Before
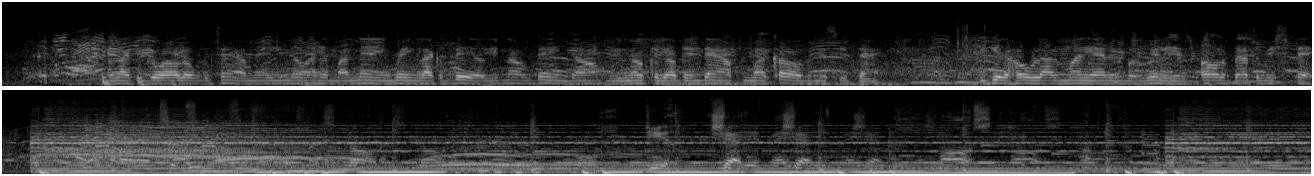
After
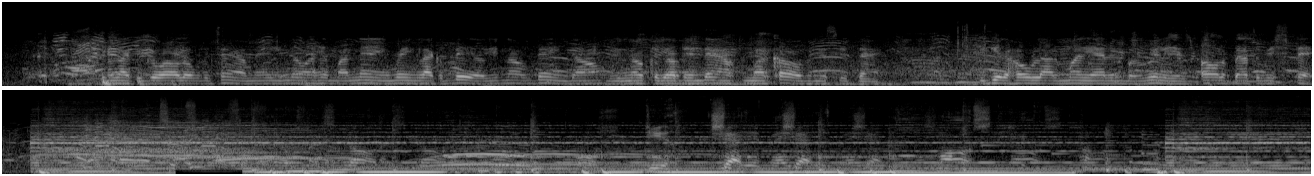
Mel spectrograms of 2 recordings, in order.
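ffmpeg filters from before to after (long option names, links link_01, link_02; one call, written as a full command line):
ffmpeg -i in.wav -filter_complex "[0:a]asettb=1/sr,asplit=3[link_01][link_02][link_03];[link_01]atrim=end=0.664[link_04];[link_02]atrim=start=0.66:end=1.27,asetpts=PTS-STARTPTS,afade=type=in:duration=0.004:curve=qsin,afade=type=out:start_time=0.606:duration=0.004:curve=qsin,lowshelf=frequency=200:gain=8[link_05];[link_03]atrim=start=1.266[link_06];[link_04][link_05]acrossfade=duration=0.004:curve1=hsin:curve2=qsin[link_07];[link_07][link_06]acrossfade=duration=0.004:curve1=qsin:curve2=hsin,asettb=1/sr,asplit=3[link_08][link_09][link_10];[link_08]atrim=end=2.754[link_11];[link_09]atrim=start=2.75:end=6.08,asetpts=PTS-STARTPTS,afade=type=in:duration=0.004:curve=qsin,afade=type=out:start_time=3.326:duration=0.004:curve=qsin,equalizer=frequency=5400:width=2:gain=-10[link_12];[link_10]atrim=start=6.076[link_13];[link_11][link_12]acrossfade=duration=0.004:curve1=hsin:curve2=qsin[link_14];[link_14][link_13]acrossfade=duration=0.004:curve1=qsin:curve2=hsin,asettb=1/sr,asplit=3[link_15][link_16][link_17];[link_15]atrim=end=6.624[link_18];[link_16]atrim=start=6.62:end=7.79,asetpts=PTS-STARTPTS,afade=type=in:duration=0.004:curve=qsin,afade=type=out:start_time=1.166:duration=0.004:curve=qsin,asplit=2[link_19][link_20];[link_20]adelay=30,volume=-6dB[link_21];[link_19][link_21]amix=inputs=2:normalize=0,atrim=end_sample=51597[link_22];[link_17]atrim=start=7.786[link_23];[link_18][link_22]acrossfade=duration=0.004:curve1=hsin:curve2=qsin[link_24];[link_24][link_23]acrossfade=duration=0.004:curve1=qsin:curve2=hsin,asettb=1/sr,asplit=3[link_25][link_26][link_27];[link_25]atrim=end=14.834[link_28];[link_26]atrim=start=14.83:end=15.51,asetpts=PTS-STARTPTS,afade=type=in:duration=0.004:curve=qsin,afade=type=out:start_time=0.676:duration=0.004:curve=qsin,highpass=frequency=340:width=0.5412,highpass=frequency=340:width=1.3066[link_29];[link_27]atrim=start=15.506[link_30];[link_28][link_29]acrossfade=duration=0.004:curve1=hsin:curve2=qsin[link_31];[link_31][link_30]acrossfade=duration=0.004:curve1=qsin:curve2=hsin,asettb=1/sr,asplit=3[link_32][link_33][link_34];[link_32]atrim=end=17.514[link_35];[link_33]atrim=start=17.51:end=22.6,asetpts=PTS-STARTPTS,afade=type=in:duration=0.004:curve=qsin,afade=type=out:start_time=5.086:duration=0.004:curve=qsin,equalizer=frequency=850:width=5.4:gain=14.5[link_36];[link_34]atrim=start=22.596[link_37];[link_35][link_36]acrossfade=duration=0.004:curve1=hsin:curve2=qsin[link_38];[link_38][link_37]acrossfade=duration=0.004:curve1=qsin:curve2=hsin,asettb=1/sr,asplit=3[link_39][link_40][link_41];[link_39]atrim=end=23.914[link_42];[link_40]atrim=start=23.91:end=24.66,asetpts=PTS-STARTPTS,afade=type=in:duration=0.004:curve=qsin,afade=type=out:start_time=0.746:duration=0.004:curve=qsin,highpass=160,equalizer=frequency=220:width_type=q:width=4:gain=8,equalizer=frequency=890:width_type=q:width=4:gain=4,equalizer=frequency=1700:width_type=q:width=4:gain=-8,lowpass=frequency=3500:width=0.5412,lowpass=frequency=3500:width=1.3066[link_43];[link_41]atrim=start=24.656[link_44];[link_42][link_43]acrossfade=duration=0.004:curve1=hsin:curve2=qsin[link_45];[link_45][link_44]acrossfade=duration=0.004:curve1=qsin:curve2=hsin" out.wav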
